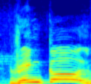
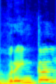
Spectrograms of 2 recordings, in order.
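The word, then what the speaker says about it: wrinkle: रिंकल, जो झुर्री आ जाती है ना उसको बोलते हैं रिंकल, व्रिंकल नहीं।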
